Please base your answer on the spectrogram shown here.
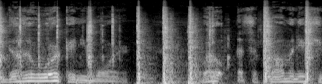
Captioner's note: mouse hitmarks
